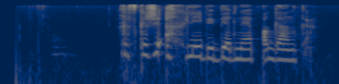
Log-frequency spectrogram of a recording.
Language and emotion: Russian, angry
